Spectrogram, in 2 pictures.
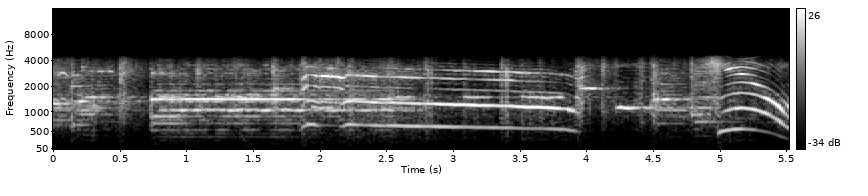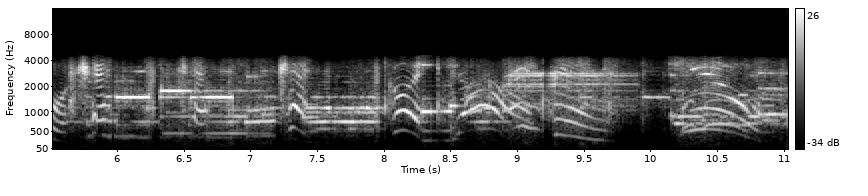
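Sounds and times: cartoon music with synth effects: 0:00.0 - 0:11.0.

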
